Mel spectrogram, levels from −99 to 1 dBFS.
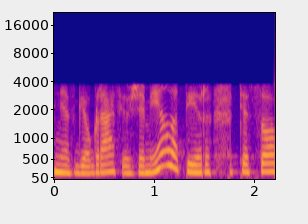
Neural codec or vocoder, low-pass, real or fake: none; 3.6 kHz; real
